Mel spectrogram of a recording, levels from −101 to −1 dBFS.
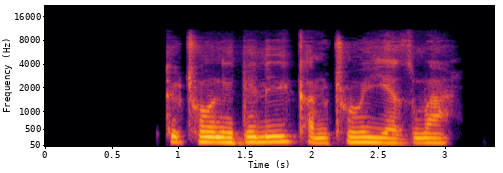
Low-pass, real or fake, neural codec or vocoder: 10.8 kHz; fake; codec, 24 kHz, 1 kbps, SNAC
